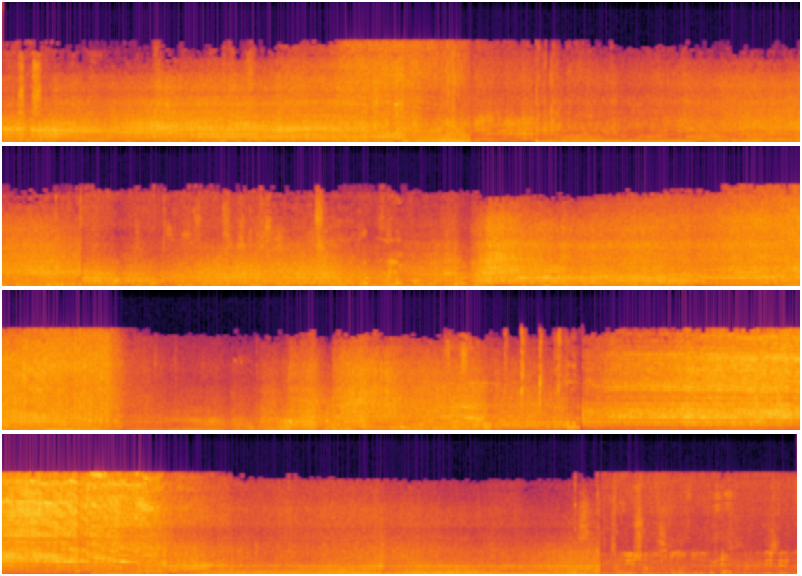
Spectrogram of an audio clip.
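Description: Rally cars driven flat out on a tarmac stage. The engine note climbs hard and drops back at each gear change, over and over, and the sound jumps a few times as one pass gives way to another.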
